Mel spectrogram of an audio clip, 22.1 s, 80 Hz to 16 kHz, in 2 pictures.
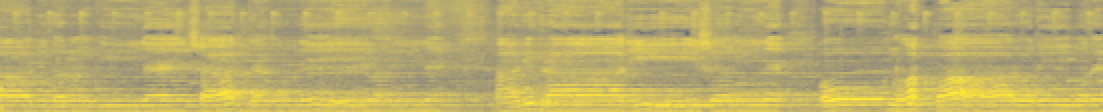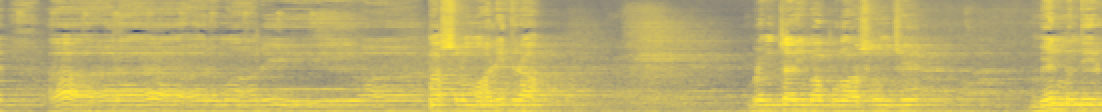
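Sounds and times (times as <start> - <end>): man chanting a mantra: 0.0 - 17.0, 18.4 - 22.0.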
